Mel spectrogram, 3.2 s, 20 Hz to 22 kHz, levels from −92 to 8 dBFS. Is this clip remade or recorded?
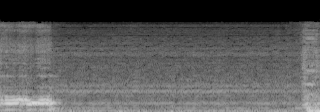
remade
